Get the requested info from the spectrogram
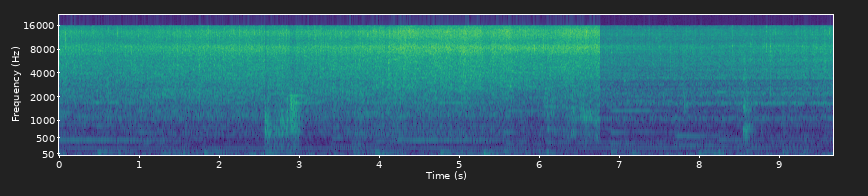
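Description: Onion, tomato and green-chilli masala sizzling in oil in a pot while it is stirred with a wooden spatula, with a brief knock about three seconds in. About seven seconds in, the sizzle turns muffled as a glass lid goes on the pot.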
